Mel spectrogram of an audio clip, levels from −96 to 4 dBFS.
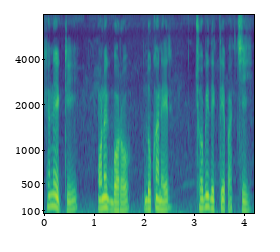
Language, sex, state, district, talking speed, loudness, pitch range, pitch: Bengali, male, West Bengal, Alipurduar, 100 wpm, -17 LUFS, 115-140 Hz, 125 Hz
